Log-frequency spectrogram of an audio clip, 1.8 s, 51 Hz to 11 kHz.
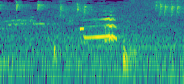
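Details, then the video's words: Tawny owls on and around a nest box on a late evening, 30 May 2015; one drawn-out, gently rising call swelling toward its end, followed by a soft knock, against low steady hiss. "Bosuil M in de kast V buiten uilen lang te horen"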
